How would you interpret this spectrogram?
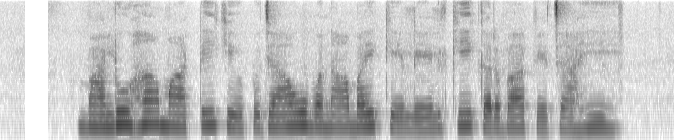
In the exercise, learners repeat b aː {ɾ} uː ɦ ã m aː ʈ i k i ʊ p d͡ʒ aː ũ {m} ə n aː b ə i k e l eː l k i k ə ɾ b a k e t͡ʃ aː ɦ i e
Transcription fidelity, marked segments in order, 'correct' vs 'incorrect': incorrect: l, incorrect: b

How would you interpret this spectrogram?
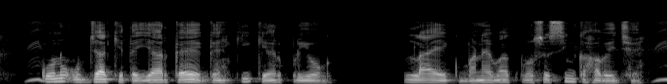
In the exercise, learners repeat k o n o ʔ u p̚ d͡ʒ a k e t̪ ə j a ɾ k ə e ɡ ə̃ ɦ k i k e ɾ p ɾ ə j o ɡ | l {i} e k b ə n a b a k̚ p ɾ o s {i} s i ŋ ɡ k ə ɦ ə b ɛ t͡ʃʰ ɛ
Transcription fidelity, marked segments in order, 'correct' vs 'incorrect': incorrect: a, incorrect: e

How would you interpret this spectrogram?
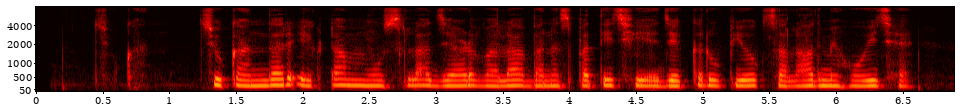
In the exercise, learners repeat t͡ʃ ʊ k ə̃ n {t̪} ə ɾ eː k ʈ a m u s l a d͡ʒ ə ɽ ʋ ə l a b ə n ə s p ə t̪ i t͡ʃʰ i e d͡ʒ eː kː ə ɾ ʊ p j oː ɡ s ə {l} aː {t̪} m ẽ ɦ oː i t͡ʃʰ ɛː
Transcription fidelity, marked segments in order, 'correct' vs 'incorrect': incorrect: d̪, correct, incorrect: d̪

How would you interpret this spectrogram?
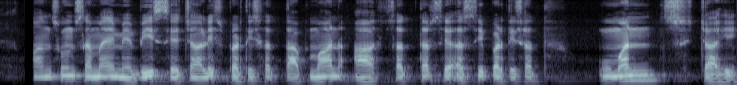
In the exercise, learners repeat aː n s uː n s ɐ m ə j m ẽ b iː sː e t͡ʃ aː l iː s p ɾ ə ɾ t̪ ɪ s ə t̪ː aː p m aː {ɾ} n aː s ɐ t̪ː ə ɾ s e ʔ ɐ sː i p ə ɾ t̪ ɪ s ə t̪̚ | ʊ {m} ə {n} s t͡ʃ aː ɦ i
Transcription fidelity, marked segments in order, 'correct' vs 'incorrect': incorrect: none, correct, correct

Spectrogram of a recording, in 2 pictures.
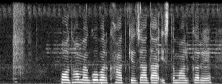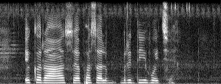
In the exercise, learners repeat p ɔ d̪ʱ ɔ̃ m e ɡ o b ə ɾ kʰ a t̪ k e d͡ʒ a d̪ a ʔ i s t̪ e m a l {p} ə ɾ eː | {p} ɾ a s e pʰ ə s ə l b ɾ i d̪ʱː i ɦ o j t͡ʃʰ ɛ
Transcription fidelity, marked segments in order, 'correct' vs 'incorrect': incorrect: k, incorrect: k

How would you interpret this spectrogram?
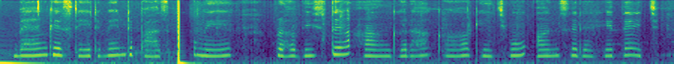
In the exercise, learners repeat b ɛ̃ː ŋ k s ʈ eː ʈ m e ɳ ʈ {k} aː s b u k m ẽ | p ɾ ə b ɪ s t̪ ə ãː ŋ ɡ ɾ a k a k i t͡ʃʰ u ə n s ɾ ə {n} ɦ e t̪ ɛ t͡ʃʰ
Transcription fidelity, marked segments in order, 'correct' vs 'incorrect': incorrect: p, incorrect: none

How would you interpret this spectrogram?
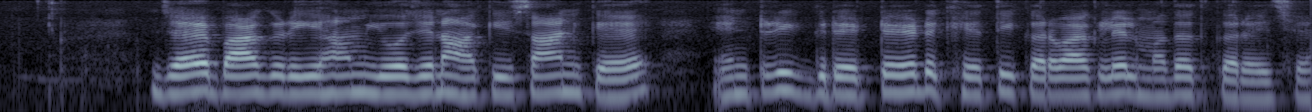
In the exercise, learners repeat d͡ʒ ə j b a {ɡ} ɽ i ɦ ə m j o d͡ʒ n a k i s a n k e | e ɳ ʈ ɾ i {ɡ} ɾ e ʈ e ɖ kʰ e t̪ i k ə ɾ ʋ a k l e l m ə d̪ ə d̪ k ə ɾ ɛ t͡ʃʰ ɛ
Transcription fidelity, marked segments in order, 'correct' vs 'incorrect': correct, correct

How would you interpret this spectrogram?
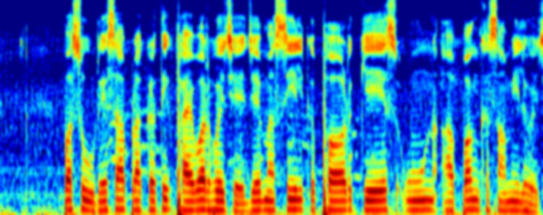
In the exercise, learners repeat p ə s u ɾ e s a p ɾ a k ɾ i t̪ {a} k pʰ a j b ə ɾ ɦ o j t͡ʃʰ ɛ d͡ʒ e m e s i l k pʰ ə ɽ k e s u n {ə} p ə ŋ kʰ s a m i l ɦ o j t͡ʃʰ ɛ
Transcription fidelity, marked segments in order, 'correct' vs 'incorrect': incorrect: i, incorrect: a

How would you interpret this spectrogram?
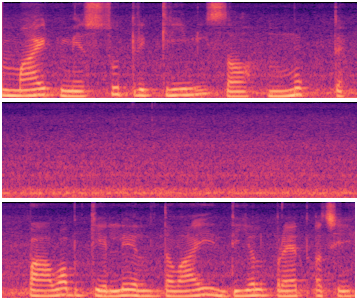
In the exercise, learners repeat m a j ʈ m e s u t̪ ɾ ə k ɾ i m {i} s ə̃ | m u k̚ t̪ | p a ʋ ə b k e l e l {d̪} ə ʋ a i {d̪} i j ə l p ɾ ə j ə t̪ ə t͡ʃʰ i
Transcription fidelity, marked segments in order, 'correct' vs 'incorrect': correct, correct, correct

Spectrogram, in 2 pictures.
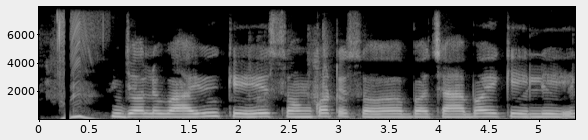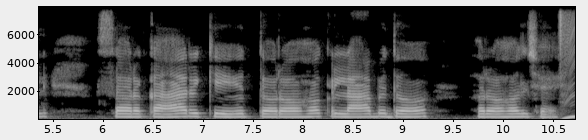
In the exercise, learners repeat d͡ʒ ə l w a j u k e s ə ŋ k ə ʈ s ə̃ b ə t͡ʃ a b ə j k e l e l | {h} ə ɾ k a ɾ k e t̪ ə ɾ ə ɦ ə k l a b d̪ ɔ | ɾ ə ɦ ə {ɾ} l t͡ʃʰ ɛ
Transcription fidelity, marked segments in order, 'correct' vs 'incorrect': incorrect: s, incorrect: none

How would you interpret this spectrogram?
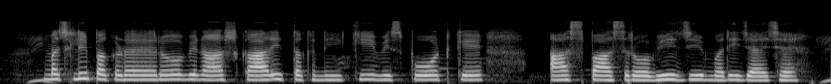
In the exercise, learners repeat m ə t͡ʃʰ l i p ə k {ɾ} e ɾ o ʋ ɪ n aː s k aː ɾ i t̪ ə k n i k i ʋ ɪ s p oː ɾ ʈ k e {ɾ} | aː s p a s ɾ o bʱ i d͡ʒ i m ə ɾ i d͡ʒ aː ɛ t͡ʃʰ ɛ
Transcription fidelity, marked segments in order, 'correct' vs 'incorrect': incorrect: ɽ, incorrect: none

